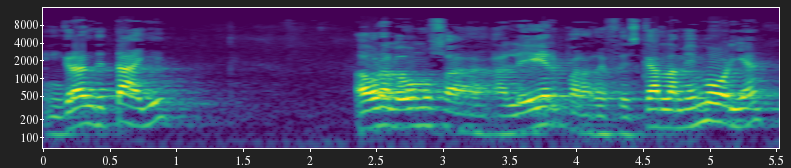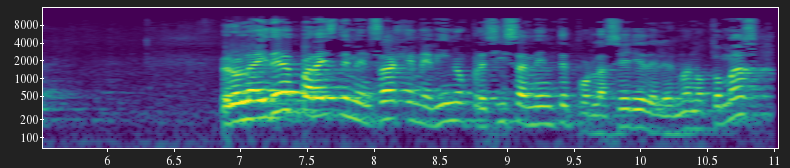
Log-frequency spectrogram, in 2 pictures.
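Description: A man's voice: on the high side, a little mellow. Earnest male preacher in an echoey hall. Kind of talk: sermon. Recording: echoey hall with long reverb.

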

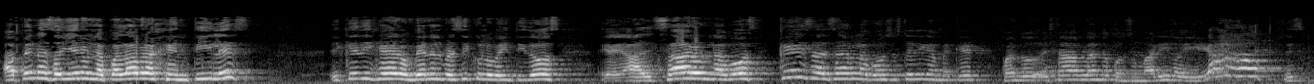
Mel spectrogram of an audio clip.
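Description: A man preaching a sermon. He asks the congregation questions and answers them himself, and he swings between loud emphasis and quiet asides, with frequent restarts. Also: very high-pitched, fairly even intonation, normal speed, reverberant, rough recording. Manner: frequent restarts and checking "¿verdad?".

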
